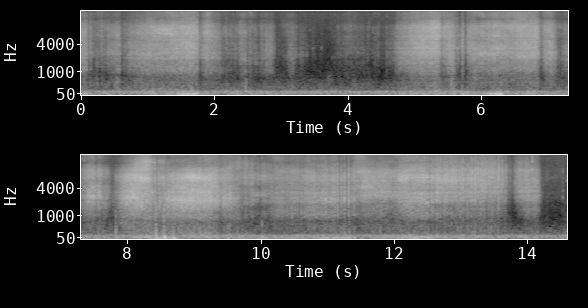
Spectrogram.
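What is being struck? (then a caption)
Stretchy rubber squishy toy with granular filling. A stretchy grey rubber possum toy with a gritty-sounding filling is squeezed with the fingertips, then pulled lengthwise between both hands. This produces a continuous crunchy, scratchy rustle with bright grit and a low, muffled rumble underneath, swelling and easing with each squeeze and pull.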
